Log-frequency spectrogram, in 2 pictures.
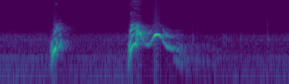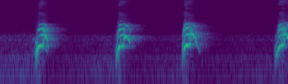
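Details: Maltese puppy fussing: a single yip, then a drawn-out two-part whiny bark, followed by four quick high barks under a second apart over a light steady hum.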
